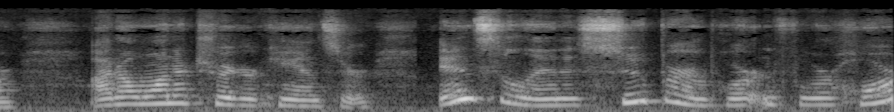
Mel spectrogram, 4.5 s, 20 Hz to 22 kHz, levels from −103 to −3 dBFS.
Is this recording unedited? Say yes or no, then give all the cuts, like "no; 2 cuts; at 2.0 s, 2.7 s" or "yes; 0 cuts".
no; 1 cut; at 2.1 s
